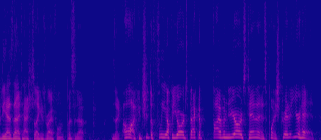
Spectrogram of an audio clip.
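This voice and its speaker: This man talks at a very fast pace with an American accent. His pitch is high and swings very widely. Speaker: podcast host. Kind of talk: casual chat.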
